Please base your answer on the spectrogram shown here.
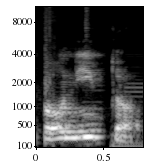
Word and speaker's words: bonito: write an accent mark an example is bonito the word ends with O which is about so the stress is going to be on a second to last syllable the I will need though okay so you gotta stress that I rule number three with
